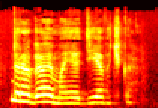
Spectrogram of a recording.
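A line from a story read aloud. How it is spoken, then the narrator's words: Tearful wailing. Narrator (Russian): причитала она сквозь слезы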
